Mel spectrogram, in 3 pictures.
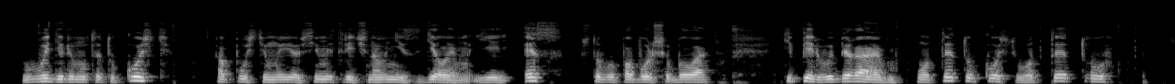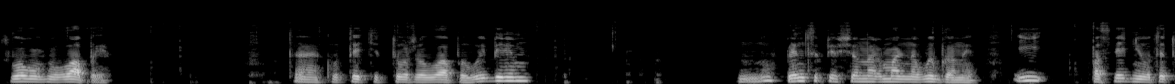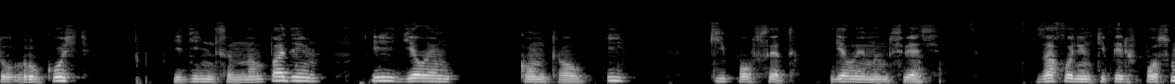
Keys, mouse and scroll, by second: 0.3 click, 1.7 click, 4.4 s, 5.9-6.5 scroll up 3, 7.2 middle click, 7.3 middle click, 7.7 middle click, 8.8 click, 9.9 shift+click, 11.1 click, 11.7 middle click, 13.2 shift+click, 14.3 middle click, 15.7 shift+click, 17.1 shift+click, 17.9 middle click, 21.2-22.0 scroll down 1, 22.0-22.5 scroll down 2, 22.5 shift+click, 24.7 KP_1, 25.4-25.8 scroll up 1, 29.4 ctrl+p, 33.6 click.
